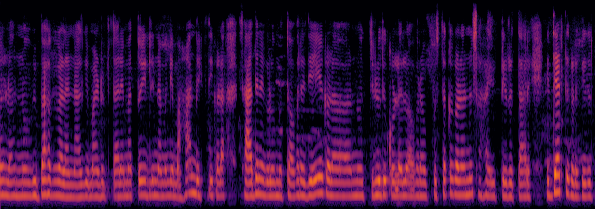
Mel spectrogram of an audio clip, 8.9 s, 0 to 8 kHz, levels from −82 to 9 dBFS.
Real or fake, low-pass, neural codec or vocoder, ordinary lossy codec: real; none; none; none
